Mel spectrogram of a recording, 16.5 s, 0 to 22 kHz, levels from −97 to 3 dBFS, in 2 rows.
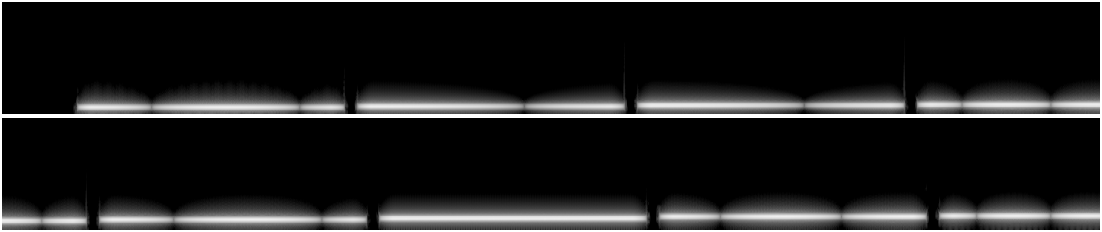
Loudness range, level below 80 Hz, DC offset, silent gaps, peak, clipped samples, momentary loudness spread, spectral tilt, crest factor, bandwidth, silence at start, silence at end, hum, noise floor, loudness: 4 LU; -82 dBFS; under 0.1%; 2.59-2.63 s, 4.68-4.74 s, 6.79-6.83 s, 8.88-8.94 s, 10.99-11.03 s, 13.09-13.14 s, 15.19-15.23 s; -4 dBFS; under 0.1%; 9 LU; -16.5 dB/octave; 6 dB; 0.7 kHz; 0.55 s; 0 s; none; under -90 dBFS; -11 LUFS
